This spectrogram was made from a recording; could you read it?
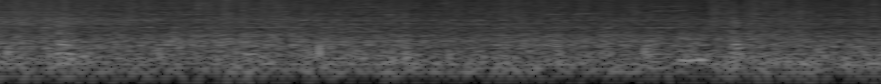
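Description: A steady, continuous rumble of a train rolling along its tracks, a broad wash of noise that holds an even loudness throughout with no voices.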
